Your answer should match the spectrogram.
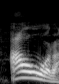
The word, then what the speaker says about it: hour: HOUR, hour라 합니다.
